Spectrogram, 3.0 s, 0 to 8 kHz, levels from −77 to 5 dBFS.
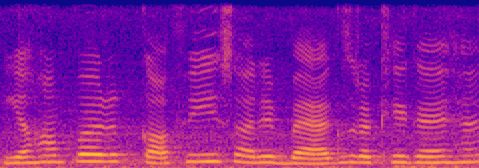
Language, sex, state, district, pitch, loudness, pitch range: Hindi, female, Punjab, Kapurthala, 290 Hz, -13 LUFS, 270-320 Hz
